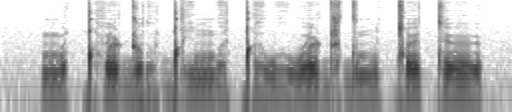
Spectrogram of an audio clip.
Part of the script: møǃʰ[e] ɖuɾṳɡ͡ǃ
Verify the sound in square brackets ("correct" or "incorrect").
incorrect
